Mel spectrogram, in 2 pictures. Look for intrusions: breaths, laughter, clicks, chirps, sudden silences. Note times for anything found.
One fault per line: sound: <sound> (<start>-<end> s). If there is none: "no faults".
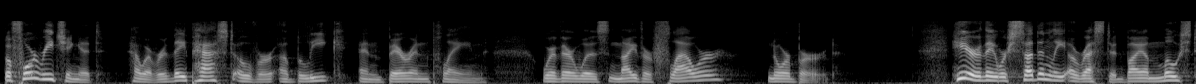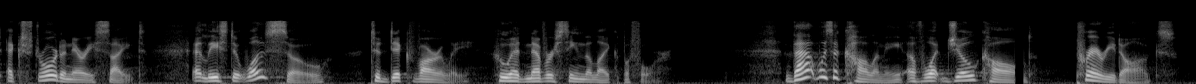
sound: dropout (22.1-22.2 s)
